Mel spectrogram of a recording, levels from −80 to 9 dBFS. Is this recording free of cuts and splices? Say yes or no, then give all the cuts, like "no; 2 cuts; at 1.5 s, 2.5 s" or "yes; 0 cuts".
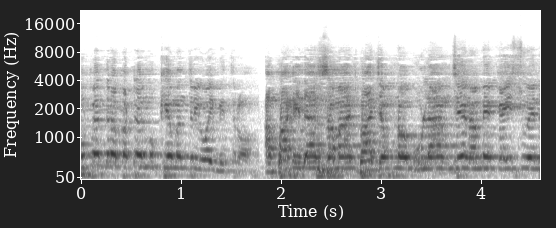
no; 1 cut; at 1.6 s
